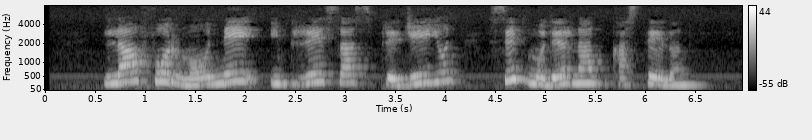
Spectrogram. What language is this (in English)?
Esperanto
